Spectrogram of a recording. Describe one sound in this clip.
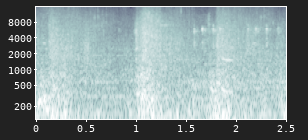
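A magic blast bursts with a whoosh.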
